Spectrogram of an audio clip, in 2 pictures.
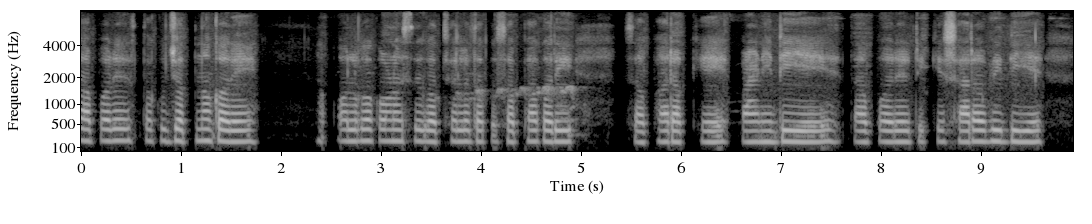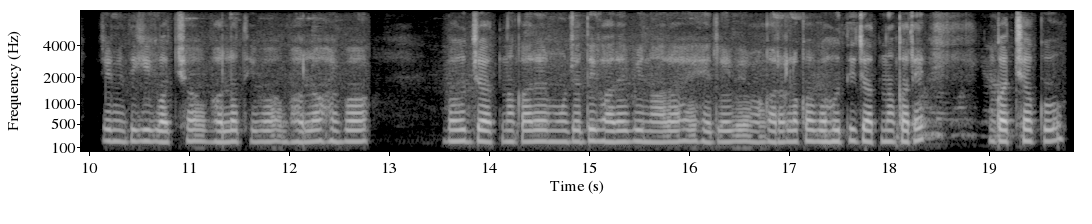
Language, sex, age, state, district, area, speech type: Odia, female, 30-45, Odisha, Malkangiri, urban, spontaneous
